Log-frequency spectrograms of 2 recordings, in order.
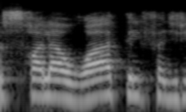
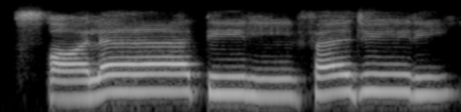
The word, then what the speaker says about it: صلاة الفجر: यहाँ पर सलावातिल फज्र नहीं पढ़ेंगे, वाव पढ़ा नहीं जाएगा। ये लिखने में आता है लेकिन इसमें इसको साउंड नहीं करेंगे, साइलेंट है यहाँ पर। सलातिल फज्र صلاة الفجر वहीन وحين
